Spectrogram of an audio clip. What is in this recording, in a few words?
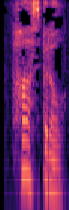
"Hospital", English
